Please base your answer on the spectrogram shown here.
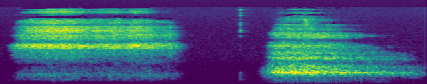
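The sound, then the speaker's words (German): A slow, deep breath drawn in through the nose, then after a short pause a long breath let out through the mouth, during a guided meditation breathing exercise. Both are soft, airy and unhurried, with no talk. “Atme nochmal tief ein, durch die Nase einatmen, durch den Mund ausatmen.”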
